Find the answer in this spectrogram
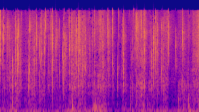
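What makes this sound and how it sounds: Gloved hands squeeze and crinkle crumpled clear plastic bubble wrap. The result is a dense, continuous crackling of bright, sharp crinkles over a low rustle, with the sound swelling and easing as the wrap is worked.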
